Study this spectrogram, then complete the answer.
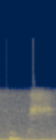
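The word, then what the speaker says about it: Fuchs: increased the klous case I know it's probably pronounced fuks but I just like calling uh the clous fox case which was mentioned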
